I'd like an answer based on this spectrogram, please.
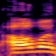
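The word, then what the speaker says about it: hour: उसी तरह से ये क्या है, इसको क्या पढ़ेंगे आप, इसको क्या हावर पढ़ते हैं? तो हावर नहीं होता है, बल्कि ये क्या होता है, आवर होता है।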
